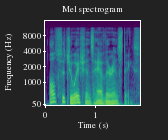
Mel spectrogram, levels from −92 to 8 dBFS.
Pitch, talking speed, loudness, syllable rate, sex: 105 Hz, 155 wpm, -16 LUFS, 4.7 syllables/s, male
